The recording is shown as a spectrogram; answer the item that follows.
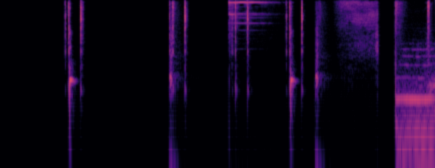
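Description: Sound effects of an animated subscribe-button end screen: a few short clicks and pops, a brief bright chime a little past halfway, then a soft whoosh near the end.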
